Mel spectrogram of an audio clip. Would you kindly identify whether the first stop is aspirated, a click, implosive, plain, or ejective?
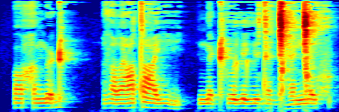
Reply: plain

